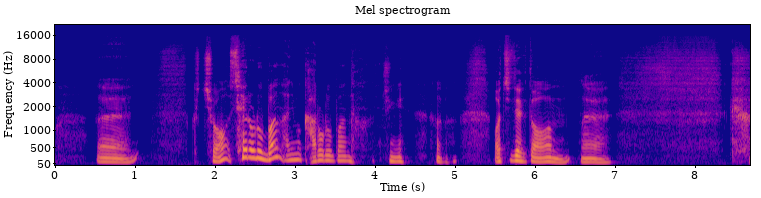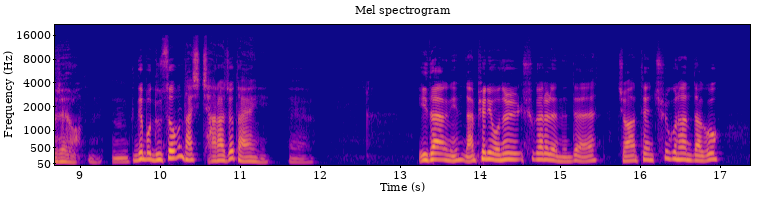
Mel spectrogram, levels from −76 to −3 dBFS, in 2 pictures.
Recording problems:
none

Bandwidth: 16 kHz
